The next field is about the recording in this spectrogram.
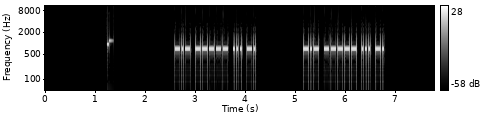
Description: Morse code, heard as a keyed tone, about 34 wpm, 700 Hz. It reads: K0SN K0SN
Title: Call Signs Repeated 3x - 35wpm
